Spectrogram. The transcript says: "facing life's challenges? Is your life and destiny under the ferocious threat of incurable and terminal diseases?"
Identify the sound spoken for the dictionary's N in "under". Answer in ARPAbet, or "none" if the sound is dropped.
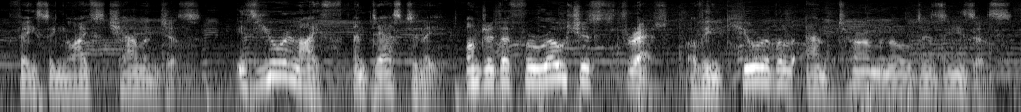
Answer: N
